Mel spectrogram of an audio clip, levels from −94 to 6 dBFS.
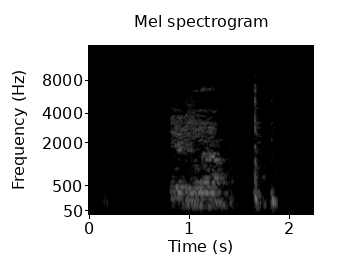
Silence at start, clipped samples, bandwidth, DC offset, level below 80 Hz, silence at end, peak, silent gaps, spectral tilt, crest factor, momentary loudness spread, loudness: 0.8 s; under 0.1%; 11 kHz; under 0.1%; under -90 dBFS; 0.35 s; -42 dBFS; 1.49-1.64 s; -4 dB/octave; 22 dB; 10 LU; -61 LUFS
